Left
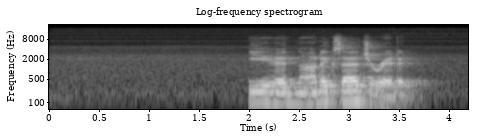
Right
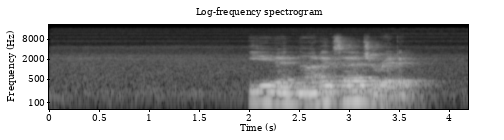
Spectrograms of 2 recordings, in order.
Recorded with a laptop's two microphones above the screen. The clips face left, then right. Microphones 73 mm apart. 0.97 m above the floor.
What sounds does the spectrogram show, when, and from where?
2.0 s a man speaking: 75° left (ahead or behind), 0.7 m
